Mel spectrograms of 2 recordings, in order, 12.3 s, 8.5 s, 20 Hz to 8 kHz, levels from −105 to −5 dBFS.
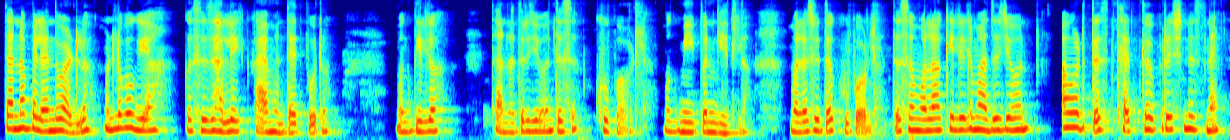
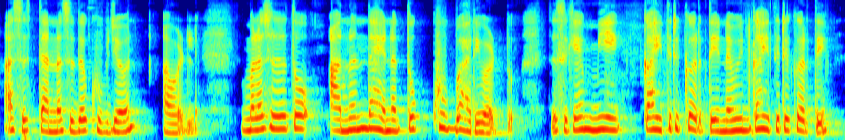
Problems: constant background noise, background conversations at intervals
